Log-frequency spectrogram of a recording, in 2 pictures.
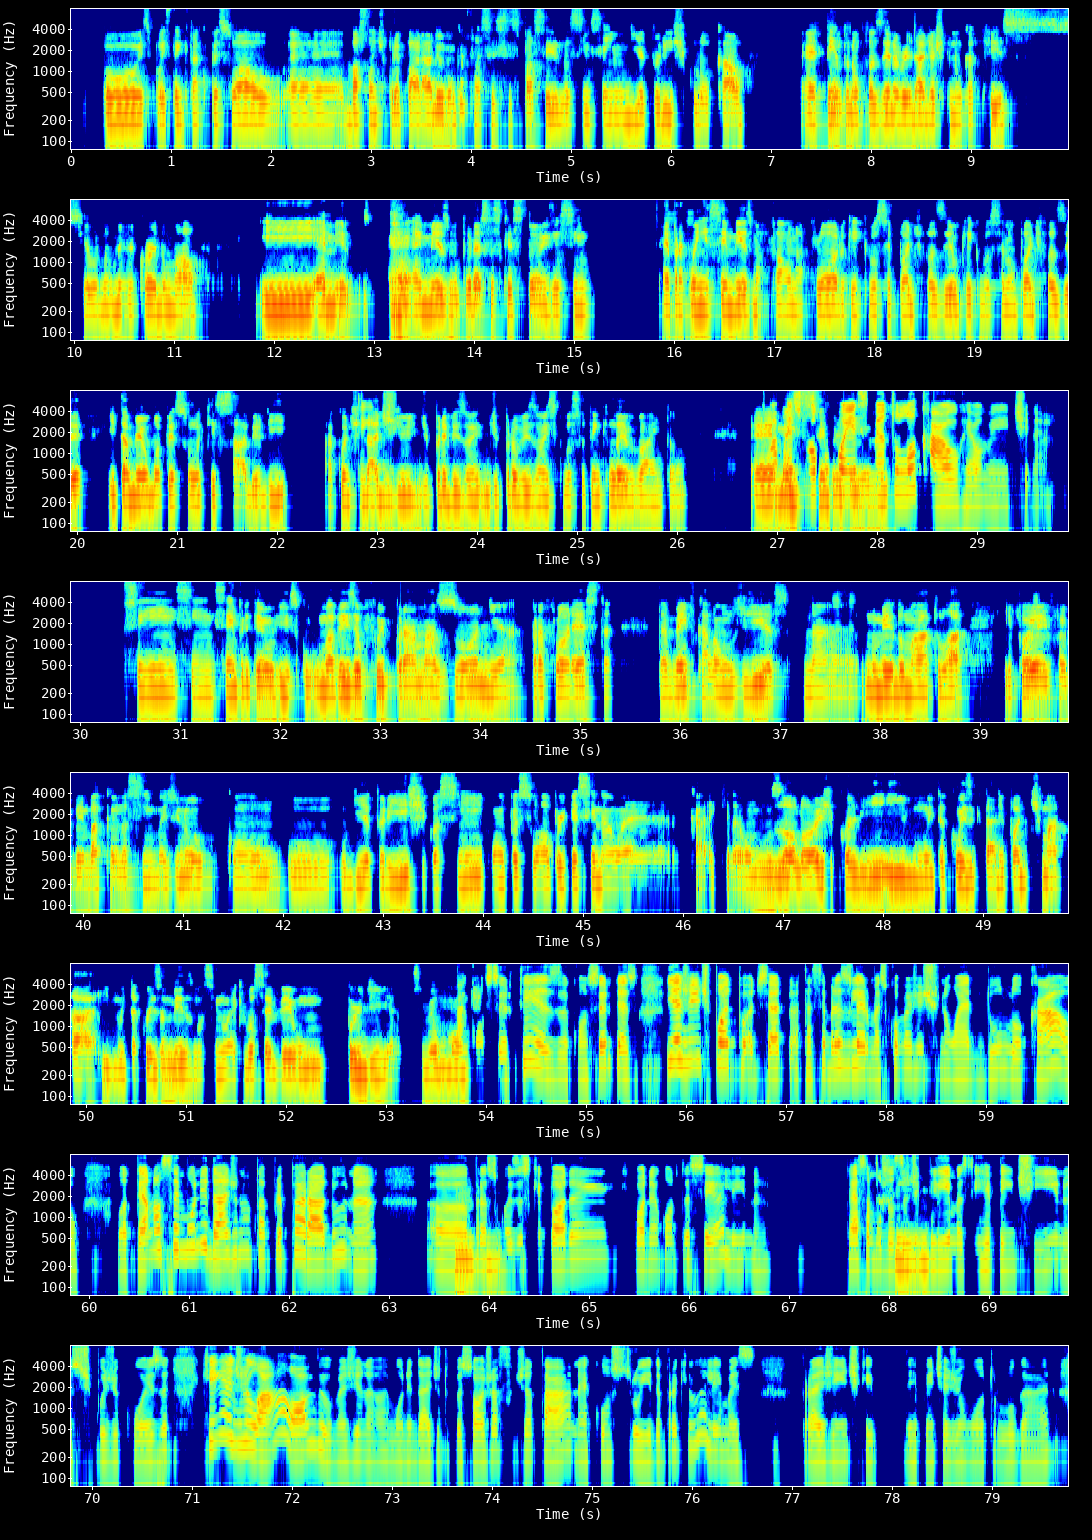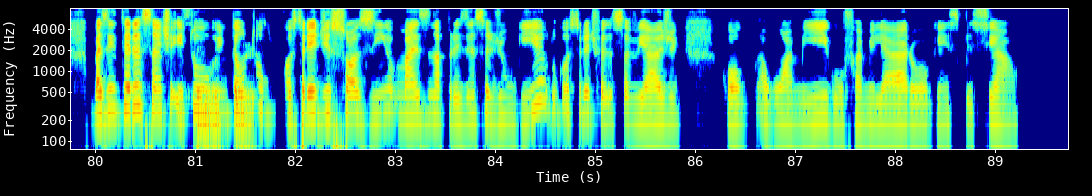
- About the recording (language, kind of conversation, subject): Portuguese, unstructured, Qual lugar no mundo você sonha em conhecer?
- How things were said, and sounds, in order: throat clearing; unintelligible speech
